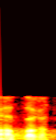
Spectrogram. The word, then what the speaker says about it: 아빠: 우리말 아빠와 아람어 아빠가 똑같습니다. 예전에 아바 그랬는데 원소리가 아빠니까 아빠 이렇게 난 겁니다. 저 어느 나라에 그 노래하는 그룹이 아바인데 원래 아빠 이렇게 발음해야 맞습니다.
